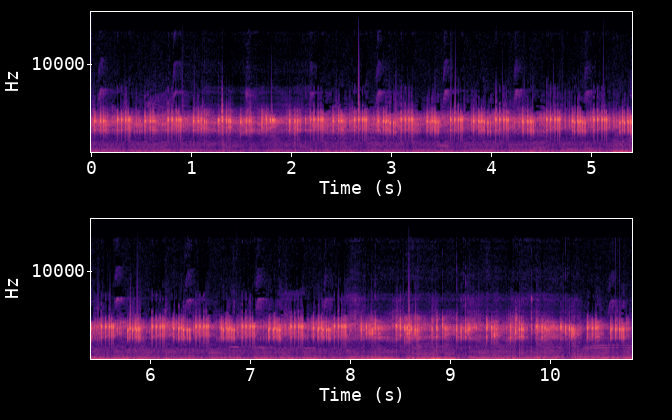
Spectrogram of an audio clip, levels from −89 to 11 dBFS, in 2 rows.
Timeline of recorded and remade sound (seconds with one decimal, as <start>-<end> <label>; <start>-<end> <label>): 0.0-1.1 recorded; 1.1-2.2 remade; 2.2-8.0 recorded; 8.0-10.3 remade; 10.3-10.8 recorded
